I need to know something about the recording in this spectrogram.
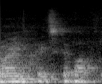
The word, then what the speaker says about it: Reinheitsgebot: Yeah, that's the purity law called the Reinheitsgebot. I believe I pronounced that correctly.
